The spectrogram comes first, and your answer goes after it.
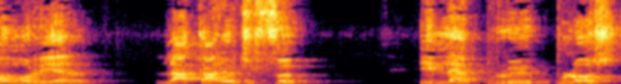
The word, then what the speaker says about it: Uriel: lundi soldier on ne dit pas Uriel on prononce à Auriel la taille du feu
